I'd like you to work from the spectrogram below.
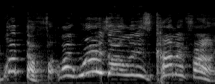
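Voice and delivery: very high, incredulous retort; high-pitched, bewildered protest; shocked disbelief. Retold or imitated. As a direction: re-enact being blindsided by the attack. Acting out shocked reply to attack.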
